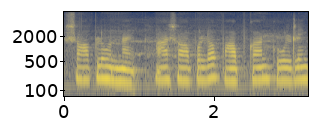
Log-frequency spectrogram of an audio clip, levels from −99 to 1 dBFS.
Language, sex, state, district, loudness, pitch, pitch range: Telugu, female, Andhra Pradesh, Srikakulam, -16 LUFS, 180 Hz, 175-190 Hz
